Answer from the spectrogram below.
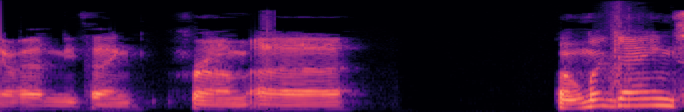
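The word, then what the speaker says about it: Ommegang: Omegang.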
